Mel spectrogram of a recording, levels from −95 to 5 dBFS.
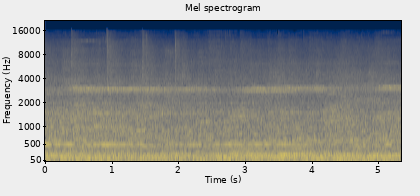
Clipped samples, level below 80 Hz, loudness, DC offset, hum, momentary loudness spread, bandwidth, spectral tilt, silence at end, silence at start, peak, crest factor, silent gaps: under 0.1%; -32 dBFS; -19 LUFS; under 0.1%; none; 3 LU; 15 kHz; -6 dB/octave; 0 s; 0 s; -6 dBFS; 12 dB; none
